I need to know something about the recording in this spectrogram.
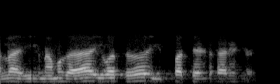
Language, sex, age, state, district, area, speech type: Kannada, male, 45-60, Karnataka, Gulbarga, urban, conversation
